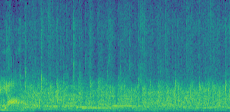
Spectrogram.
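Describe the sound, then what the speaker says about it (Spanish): Applause from a church congregation during a Spanish-language sermon, a dense steady clatter of many hands that carries on throughout at full strength, with some speech-like sound faintly underneath. "alguien lo está aplaudiendo"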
